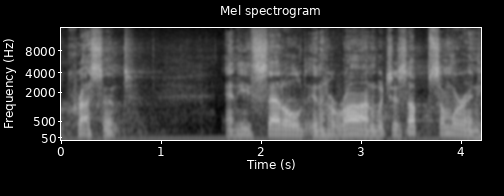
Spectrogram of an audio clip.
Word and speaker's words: Haran: Kindred up into a land called Haron or Heron however you've heard it pronounced and so Abraham traveled up the Fertile Crescent and he settled in haran which is up somewhere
